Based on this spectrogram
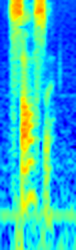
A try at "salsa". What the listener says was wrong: You put a lot of R at the end of that salsa. Yeah, that's what I heard.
